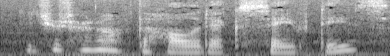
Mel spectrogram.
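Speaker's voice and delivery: distrustful, wary, suspicious. A woman questions a Romulan who lets her walk his ship freely, suspicious. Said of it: "She narrowed her eyes and said suspiciously".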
